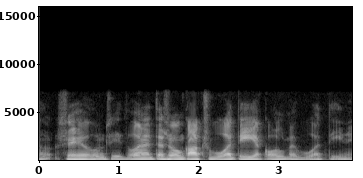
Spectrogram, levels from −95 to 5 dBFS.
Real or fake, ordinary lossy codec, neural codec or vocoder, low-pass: real; none; none; 7.2 kHz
